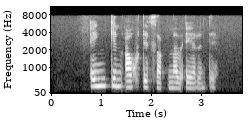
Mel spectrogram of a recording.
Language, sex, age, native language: Icelandic, female, 10, Icelandic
